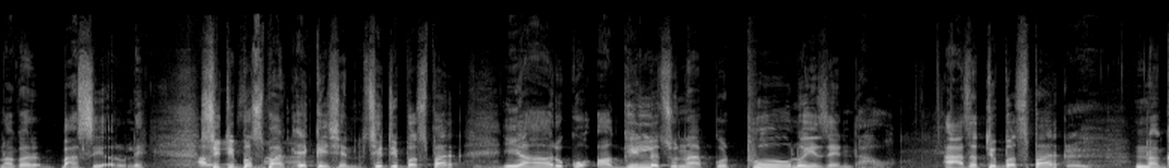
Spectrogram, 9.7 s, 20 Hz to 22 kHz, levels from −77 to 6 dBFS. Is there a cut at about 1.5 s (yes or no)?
no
